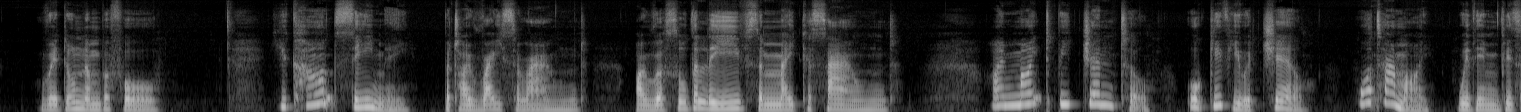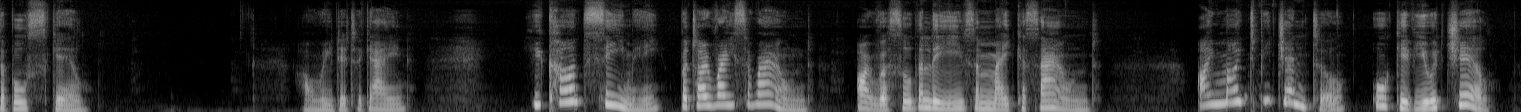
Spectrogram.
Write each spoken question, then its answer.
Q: What am I with invisible skill?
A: The answer was wind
